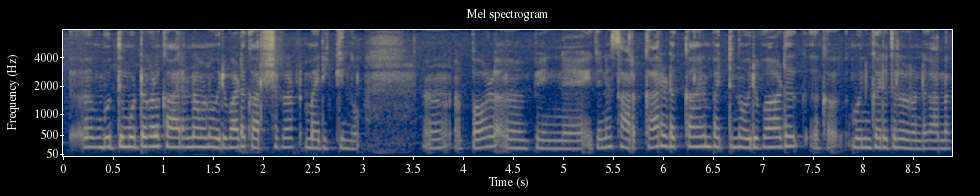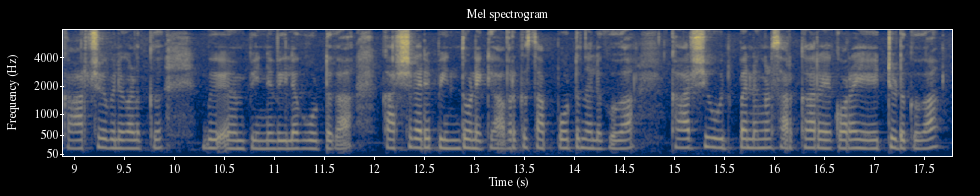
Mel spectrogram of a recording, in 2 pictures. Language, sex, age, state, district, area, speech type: Malayalam, female, 18-30, Kerala, Wayanad, rural, spontaneous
